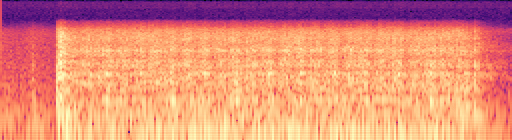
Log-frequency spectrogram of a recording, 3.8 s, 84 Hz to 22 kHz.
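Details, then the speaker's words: Toyota Ractis 2SZ-FE after home rebuild, fresh oil and antifreeze, spark plugs disconnected to build oil pressure: steady starter churn about three seconds with no firing, then stops; cranking without ignition. "I'm just gonna crank it without the spark plugs connected, just to build up some pressure, and then I'm gonna start it up."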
